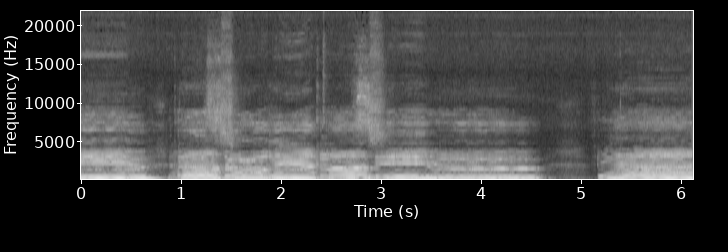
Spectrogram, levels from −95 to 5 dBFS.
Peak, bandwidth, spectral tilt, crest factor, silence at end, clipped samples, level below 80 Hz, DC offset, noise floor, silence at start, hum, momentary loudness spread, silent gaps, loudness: -2 dBFS; over 20 kHz; -2 dB/octave; 12 dB; 0 s; under 0.1%; -68 dBFS; under 0.1%; -47 dBFS; 0 s; none; 6 LU; none; -15 LUFS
